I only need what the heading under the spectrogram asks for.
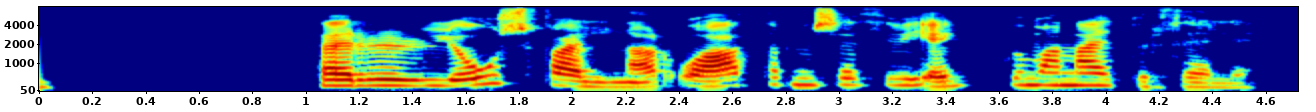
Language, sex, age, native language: Icelandic, female, 30-39, Icelandic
